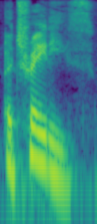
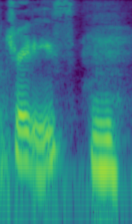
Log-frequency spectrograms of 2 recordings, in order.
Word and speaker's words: Atreides: it does tell about paul which i can't pronounce his last name can you atrees okay thank you paul tradies a brilliant and gifted young man born into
